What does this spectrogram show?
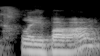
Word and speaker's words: Clabaugh: business yeah sure so I um and claybaugh it's it's pronounced like a y so you did a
